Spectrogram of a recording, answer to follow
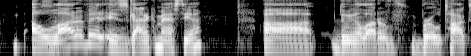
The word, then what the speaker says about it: gynecomastia: Oh, the scientific term is gynecomastia.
